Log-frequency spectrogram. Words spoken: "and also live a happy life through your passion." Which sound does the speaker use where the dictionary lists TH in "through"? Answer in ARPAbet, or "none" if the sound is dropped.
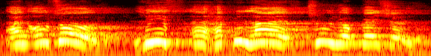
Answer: T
